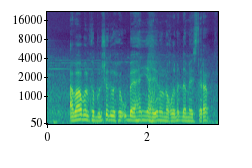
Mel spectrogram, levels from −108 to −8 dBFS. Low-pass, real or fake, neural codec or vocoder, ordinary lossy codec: none; fake; vocoder, 44.1 kHz, 128 mel bands every 256 samples, BigVGAN v2; none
